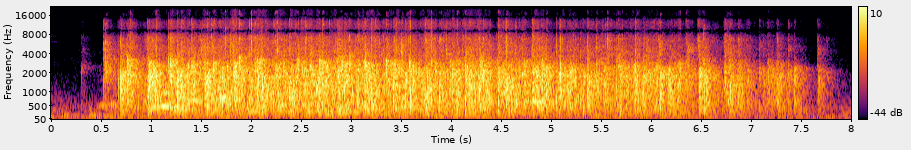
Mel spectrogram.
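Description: A seated audience applauds to welcome panel participants on stage, steady loud clapping filling about seven seconds before tapering off at the end.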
